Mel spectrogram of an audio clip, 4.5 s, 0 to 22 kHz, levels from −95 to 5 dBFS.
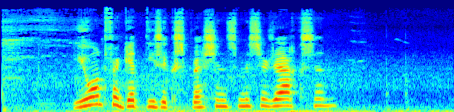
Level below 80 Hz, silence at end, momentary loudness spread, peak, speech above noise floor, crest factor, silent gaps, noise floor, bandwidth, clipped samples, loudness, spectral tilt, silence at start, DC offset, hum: -42 dBFS; 0 s; 17 LU; -2 dBFS; 24 dB; 18 dB; none; -41 dBFS; 16.5 kHz; under 0.1%; -17 LUFS; -4 dB/octave; 0.05 s; under 0.1%; none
